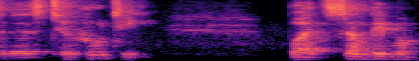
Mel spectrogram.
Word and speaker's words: Tahuti: His name is I prefer to pronounce it as Tahuti, but some people pronounce it as Didgehuti, with a DJ rather than just TEH, Huti, UTI.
